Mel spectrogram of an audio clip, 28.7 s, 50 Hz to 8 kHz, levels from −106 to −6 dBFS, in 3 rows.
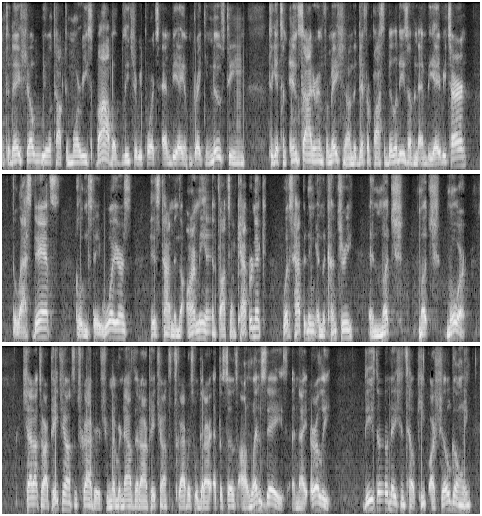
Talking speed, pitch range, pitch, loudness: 170 wpm, 95-125 Hz, 105 Hz, -19 LUFS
